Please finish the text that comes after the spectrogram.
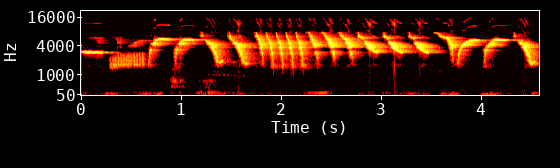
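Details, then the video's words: Timbrado canary training song, beautiful and melodic: a short flat tone, buzzy note, then loud sweeping whistles and rapid repeated downslurred notes throughout. "Timbrado canary singing beautiful melodic songs for training"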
